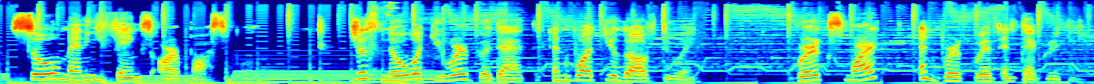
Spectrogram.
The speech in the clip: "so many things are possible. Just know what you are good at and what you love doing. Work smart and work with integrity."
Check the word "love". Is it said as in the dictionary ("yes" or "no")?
yes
